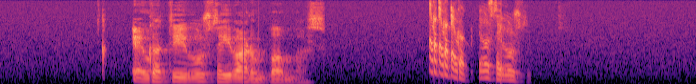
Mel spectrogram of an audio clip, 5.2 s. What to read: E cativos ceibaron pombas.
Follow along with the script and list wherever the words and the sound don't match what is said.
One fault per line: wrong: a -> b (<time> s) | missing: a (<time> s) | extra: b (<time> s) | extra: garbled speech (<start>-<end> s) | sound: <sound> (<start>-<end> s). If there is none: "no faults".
sound: chirp (3.2-4.0 s)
